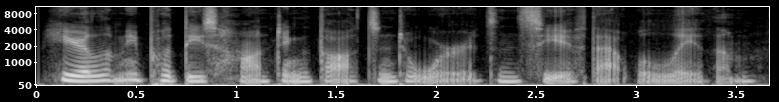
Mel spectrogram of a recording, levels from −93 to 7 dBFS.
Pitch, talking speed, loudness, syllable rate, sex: 205 Hz, 260 wpm, -20 LUFS, 5.6 syllables/s, female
